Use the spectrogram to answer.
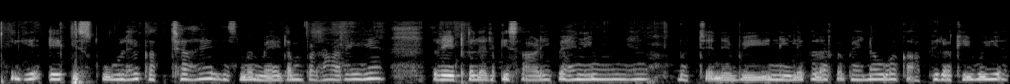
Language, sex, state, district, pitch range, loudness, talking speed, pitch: Hindi, female, Jharkhand, Jamtara, 205-235 Hz, -19 LUFS, 195 wpm, 225 Hz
